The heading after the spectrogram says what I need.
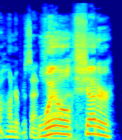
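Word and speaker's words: Tschetter: Will Shetter, I think, but it starts with a T. T-S-C-H-E-T-T-E-R. It's just confusing. No point of a T. Some silent letters just don't need to be in words or names.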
